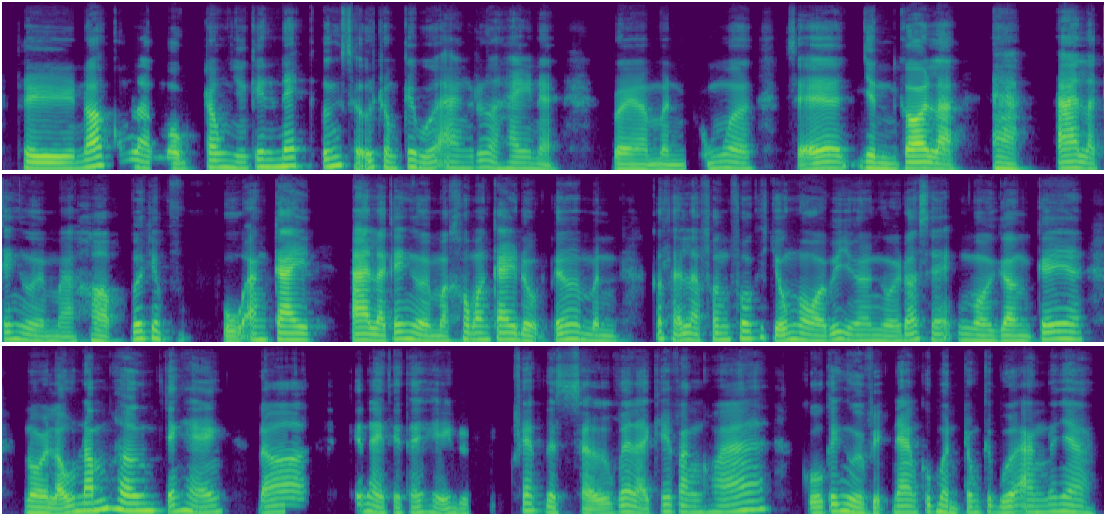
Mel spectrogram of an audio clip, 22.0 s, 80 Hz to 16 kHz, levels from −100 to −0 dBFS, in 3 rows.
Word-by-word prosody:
thì 130 -1 +5
nó 165 +7 +5
cũng 160 -5 -12
là 140 -4 +1
một 120 0 -2
trong 150 0 +2
những 130 -2 -2
cái 160 +4 0
nét 175 +3 +2
ứng 175 +4 +2
xử 180 -6 -1
trong 135 -3 -3
cái 155 - +1
bữa 130 -1 -1
ăn 130 -1 -3
rất 150 +2 -4
là 140 - -2
hay 125 0 -2
nè. 110 0 -4 0.3
Rồi, 110 - +2
à, 110 0 0
mình 105 -1 -2
cũng, 130 +6 -5
ơ, 125 -2 0 0.2
sẽ 135 +2 +3
nhìn 125 -4 +1
coi 130 +3 +7
là, 110 -3 +3 0.2
à, 120 -4 0 0.2
ai 135 +1 +5
là 125 -3 -1
cái 155 +6 -3
người 125 -7 -1
mà 105 -1 -4
hợp 110 -2 -1
với 160 +1 +2
cái 170 - 0
v 160 - -20 0.3
vụ 110 -1 0
ăn 140 - +1
cay, 145 -1 +6 0.2
ai 135 0 +7
là 125 - +3
cái 155 +6 +1
người 130 -7 +2
mà 110 -1 -1
không 145 +7 -2
ăn 145 - +1
cay 150 0 +4
được 120 -3 -2
để 135 - +1
mà 155 0 +1
mình 115 -4 -3 0.2
có - - -3
thể - - +1
là 140 -3 0
phân 145 +2 -3
phối 165 +2 +1
cái - - -5
chỗ 120 - +3
ngồi, 130 -6 +1
ví 150 +2 -1
dụ 135 - -2
là 120 - -2
người 110 -2 -2
đó 135 - +1
sẽ 145 -4 -4
ngồi 125 -3 -1
gần 115 -1 0
cái, 155 +4 +3
ơ, 155 - +1 0.3
nồi 120 -2 +3
lẩu 105 +6 +2
nấm 165 +6 +3
hơn 165 -5 +4
chẳng 160 - +1
hạn. 140 -3 0 0.2
Đó, 140 +2 0 0.3
cái 155 - -2
này 135 -6 +1
thì 115 - -3
thể 120 - -1
hiện 110 -4 -3
được 105 - -5 0.4
phép 165 0 0
lịch 120 - -1
sự 105 -2 -2
với 140 +6 0
lại 110 -6 0
cái 150 +8 -4
văn 135 -3 -2
hóa 150 +9 0 0.2
của 120 +1 -1
cái 155 +4 0
người 130 -7 +2
Việt 120 +4 -6
Nam 135 -1 +1
của 145 - -4
mình 135 -6 -1
trong 125 +3 -4
cái 140 - -6
bữa 125 +1 +1
ăn 135 0 -2
đó 145 - -3
nha. 140 -6 -1
130 Hz, 285 wpm, -23 LUFS, 120-150 Hz, 0.4 s, coi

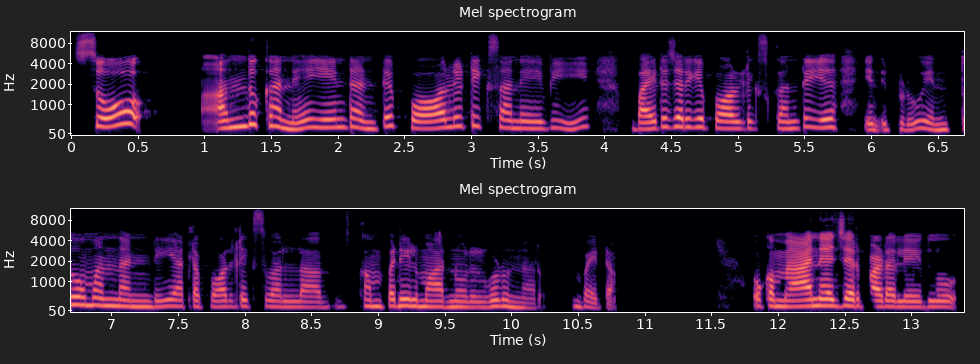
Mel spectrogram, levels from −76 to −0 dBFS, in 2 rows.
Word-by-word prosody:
So, 300 - +3 0.9
అందుకనే 285 - +2 0.2
ఏంటంటే 265 -3 -1 0.2
politics 270 +7 +1
అనేవి, 230 -1 -3 0.5
బయట 215 +3 +3
జరిగే 275 -1 +3
పాలిటిక్స్ 225 0 0
కంటే 230 +5 -3 0.5
ఏదిప్పుడు 190 +1 -8 0.2
ఎంతో 195 +8 -1
మంది 220 -3 +1
అండి 190 0 -2
అట్లా 195 -1 -6
పాలిటిక్స్ 190 +1 -5
వల్ల 180 -1 -5 0.5
కంపెనీలు 210 +1 +1
మారినోళ్ళు 180 -2 -2
కూడా 205 +1 0
ఉన్నారు 155 -3 -10 0.3
బయట. 155 -4 -9 1.2
ఒక - - -1
మ్యానేజర్ 210 +2 +6
పడలేదు. 185 -1 +1
215 Hz, 105 wpm, -23 LUFS, 190-235 Hz, 1.2 s, మ్యానేజర్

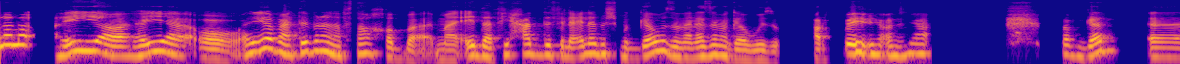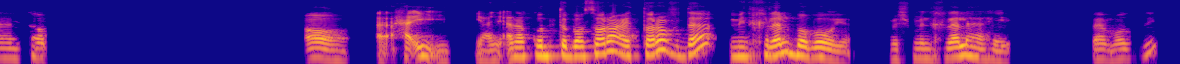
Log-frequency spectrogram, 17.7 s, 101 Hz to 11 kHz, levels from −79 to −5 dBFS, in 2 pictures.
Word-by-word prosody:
لأ، 430 0 +6 0.2
هي 275 +7 +3 0.3
هي 245 +5 +4 0.2
آه، 155 -5 0
هي 265 +9 +5
معتبرة 250 +2 +2
نفسها 220 +2 -3
خاطبة. 175 -7 -4
ما 145 -1 -4
إيه 200 - +4
ده؟ 190 - +3
في 215 - -5
حد 215 -2 -1
في 205 -1 -5
العيلة 190 +6 0
مش 220 -2 -5
متجوز، 195 +8 0
أنا 170 - -1
لازم 185 +4 0
أجوّزه 145 -6 -3 0.3
حرفيًا 220 - +2
يعني. 225 -1 -4 1.0
فبجد 210 +7 0 0.2
آآ 170 -2 -3
ط– 165 -2 -4 1.9
آه، 150 -5 0 0.2
حقيقي - - -1 0.2
يعني - - -6
أنا 175 +2 +3
كنت 190 +2 +1
باصارع 200 +6 +5
الطرف 205 +6 +3
ده 215 +4 +2
من 180 0 -2
خلال 205 +5 +3
بابايا 170 -9 +2 0.3
مش 150 +2 -12
من 160 0 -6
خلالها 170 +2 +1
هي، 135 - -8 0.6
فاهم 150 -1 -6
قصدي؟ 165 +8 -10
195 Hz, 140 wpm, -21 LUFS, 170-225 Hz, 1.9 s, لأ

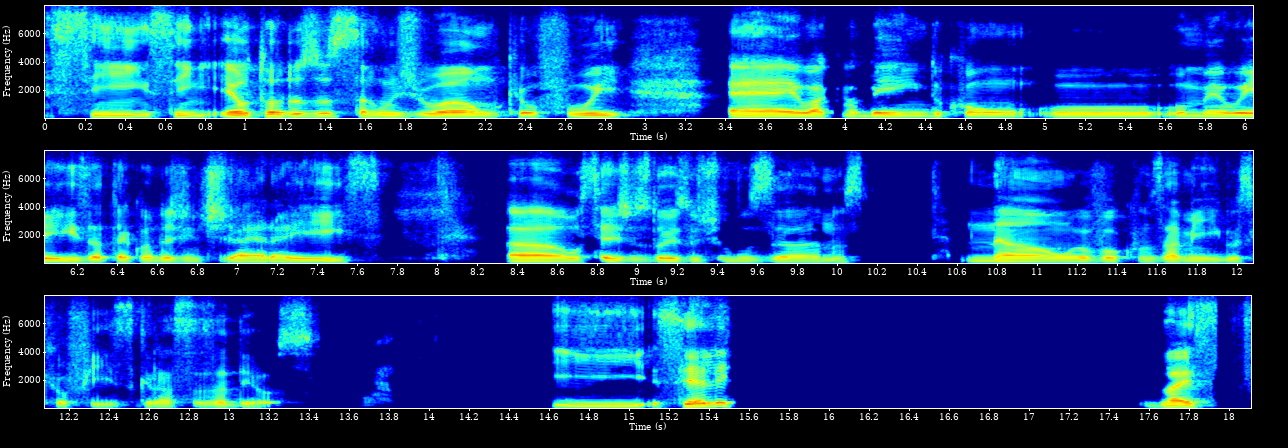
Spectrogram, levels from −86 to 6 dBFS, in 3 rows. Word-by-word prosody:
Sim, 115 0 -2
sim. 115 -1 -3
Eu, 120 +3 +7
todos 150 +6 +4
os 190 -1 0
São 135 -2 -1
João 120 0 +3
que - - -10
eu 105 - +4
fui, 125 +3 0 0.5
eh, 100 0 +5
eu 105 +1 +6
acabei 105 0 +1
indo 110 +1 -4
com 115 0 -1
o 105 0 -2 0.3
o - - -2
meu 105 -1 +1
ex, 105 +6 +3
até - - 0
quando 110 -2 -5
a - - 0
gente 105 -1 -7
já 100 - +1
era 95 0 0
ex, 95 +5 -3 0.6
ah, 100 -1 +5
ou 95 0 -2
seja, 90 -1 -1
os 90 - -9
2 95 0 -1
últimos 100 -2 -10
anos. 100 +6 -5 0.5
Não, 100 -2 0
eu 95 - -1
vou - - -3
com - - -15
os 100 - -11
amigos 95 -1 -4
que - - -20
eu - - -6
fiz, - - -12
graças - - -8
a - - 0
Deus. 450 +2 -8 1.2
E, 100 -1 -4
se 170 - +4
ele 210 +3 +5 2.0
Mas 115 0 +3
105 Hz, 160 wpm, -24 LUFS, 100-115 Hz, 2.0 s, Eu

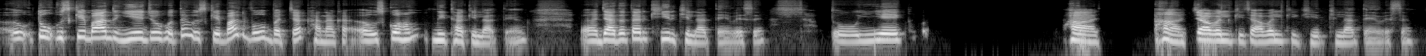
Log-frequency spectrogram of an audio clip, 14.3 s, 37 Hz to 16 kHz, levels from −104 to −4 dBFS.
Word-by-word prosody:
ओ 245 - +1
तो 295 - +4 0.2
उसके 290 +3 0
बाद 265 -1 +7
ये 240 +3 +2
जो 245 0 +1
होता 300 +8 -3
है, 365 - -1
उसके 220 -3 -2
बाद 365 - +5
वो 245 +3 +1
बच्चा 195 +4 0
खाना, 180 -4 -5
खा - - -5 0.2
उसको 205 +5 +2
हम 235 +9 -2 0.2
मीठा 205 -2 +1
खिलाते 160 -2 -6
हैं। 215 - -11 0.6
अ, 195 0 -1
ज़्यादातर 220 +4 +3
खीर 240 -3 -2
खिलाते 165 - -6
हैं 90 - -11
वैसे। 175 +2 -10 0.7
तो 180 -1 -4
ये 205 +2 +3
एक 210 +4 -4 1.6
हाँ। 195 -5 +5 0.6
हाँ 220 -7 +2
चावल 200 -3 +5
की 185 - -7
चावल 190 +3 -1
की 185 - -10
खीर 160 -2 -11
खिलाते 160 - -8
हैं 85 - -12
वैसे। 190 - -14
205 Hz, 160 wpm, -23 LUFS, 180-235 Hz, 1.6 s, बाद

